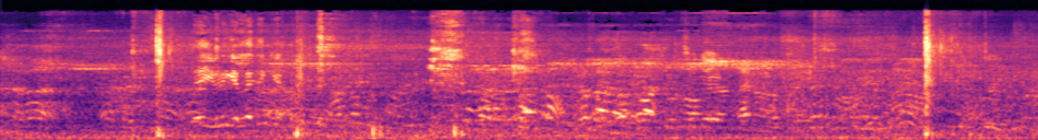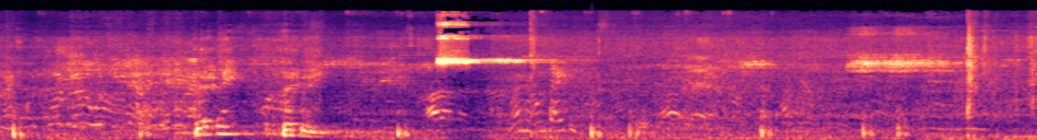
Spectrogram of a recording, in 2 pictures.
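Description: Young men shout and call out to one another outdoors.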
